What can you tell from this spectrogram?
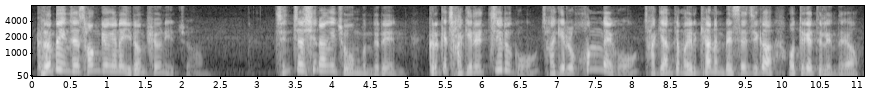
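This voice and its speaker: High, animated male preacher. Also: normal speed. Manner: asks the congregation questions. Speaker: pastor. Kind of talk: sermon. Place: church.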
